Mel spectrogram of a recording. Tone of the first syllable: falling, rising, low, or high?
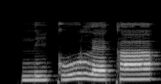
low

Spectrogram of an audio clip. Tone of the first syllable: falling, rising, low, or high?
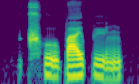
low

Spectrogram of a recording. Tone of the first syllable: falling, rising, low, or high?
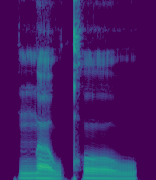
low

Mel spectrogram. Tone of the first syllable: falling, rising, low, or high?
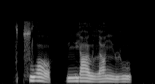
falling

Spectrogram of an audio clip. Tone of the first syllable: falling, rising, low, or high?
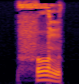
falling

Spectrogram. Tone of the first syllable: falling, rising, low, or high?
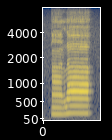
low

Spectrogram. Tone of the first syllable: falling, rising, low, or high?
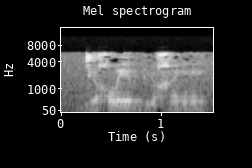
low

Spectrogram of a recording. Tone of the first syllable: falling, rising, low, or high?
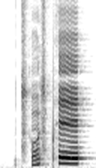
rising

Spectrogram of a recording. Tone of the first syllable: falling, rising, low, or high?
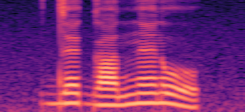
high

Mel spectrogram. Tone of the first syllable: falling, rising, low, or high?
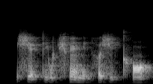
high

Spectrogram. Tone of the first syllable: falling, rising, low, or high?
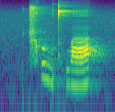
falling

